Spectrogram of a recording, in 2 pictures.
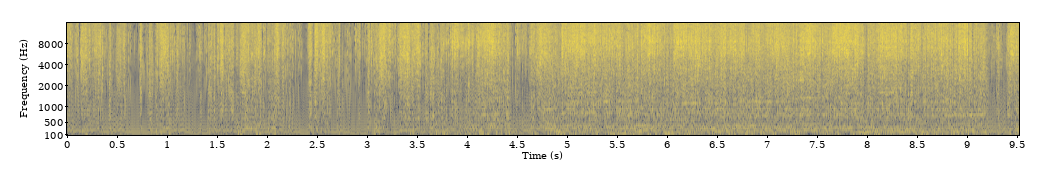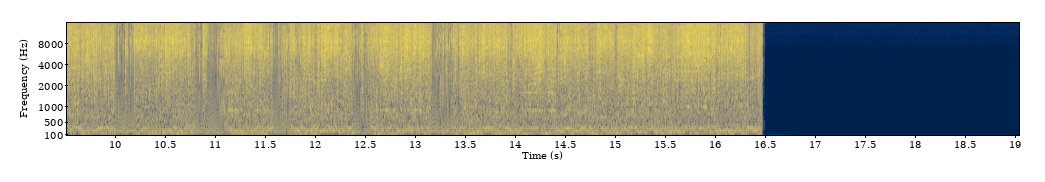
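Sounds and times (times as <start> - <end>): loud techno music: 0.0 - 16.5.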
